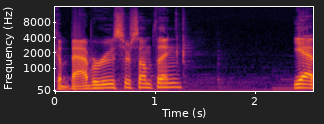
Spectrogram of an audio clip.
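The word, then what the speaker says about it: babirusa: or something like a babarus or something. Yeah, Babarusa. Yeah, there it is. Yeah. Yeah, I knew it had Babaroo in it. I was missing the last syllable there, but I was close.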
